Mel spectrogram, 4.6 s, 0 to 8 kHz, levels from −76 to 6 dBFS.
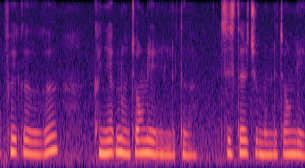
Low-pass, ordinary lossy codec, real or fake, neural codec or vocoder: none; none; real; none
